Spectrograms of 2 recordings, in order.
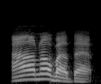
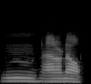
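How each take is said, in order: First: Higher, louder I don't know; emphatic skeptical repeat; louder doubtful take. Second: Said in the usual way. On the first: Shown as a demonstration. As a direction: push it up with doubt. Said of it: "louder take". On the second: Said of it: "repeat louder".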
